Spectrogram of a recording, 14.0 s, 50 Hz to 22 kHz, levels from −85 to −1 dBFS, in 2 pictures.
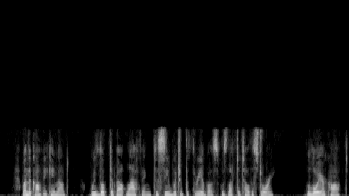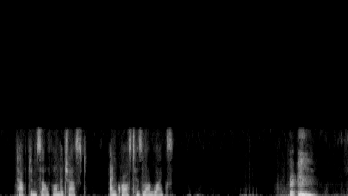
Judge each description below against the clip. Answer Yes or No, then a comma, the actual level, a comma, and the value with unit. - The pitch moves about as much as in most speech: Yes, average, 3.9 semitones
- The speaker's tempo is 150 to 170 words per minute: Yes, average, 155 wpm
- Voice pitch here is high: Yes, high, 210 Hz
